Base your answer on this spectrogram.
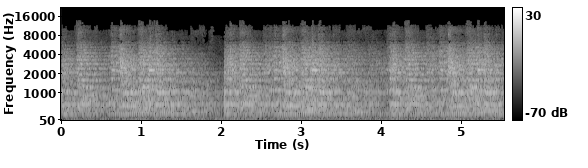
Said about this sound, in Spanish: Así han sonado un año más las campanas del Real Monasterio de las Huelgas, donde el arzobispo ha presidido la Eucaristía y la posterior procesión por el entorno del monasterio.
